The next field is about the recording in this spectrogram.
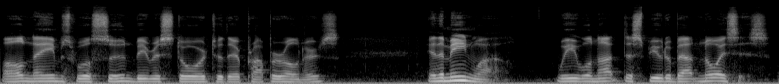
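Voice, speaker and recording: A man voicing a calm, commanding male lion in a storybook, grave and measured. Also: medium pitch, smooth, close to an everyday voice. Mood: grave authority.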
